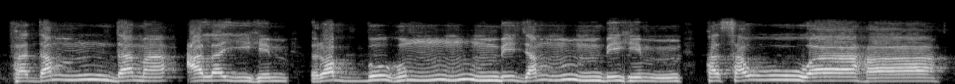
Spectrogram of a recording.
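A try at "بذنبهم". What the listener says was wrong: জাল বিজাম এখানে পাতলা হলে আরেকটু শোনা যাবে। এগুলো কিন্তু মারাত্মক কোনো ভুল না, এগুলো হলো পড়ার সৌন্দর্য।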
